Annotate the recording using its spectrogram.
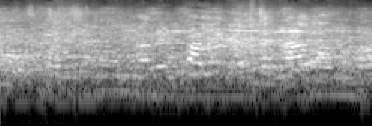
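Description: Overlapping voices of a group of people chattering, with no single voice standing out.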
